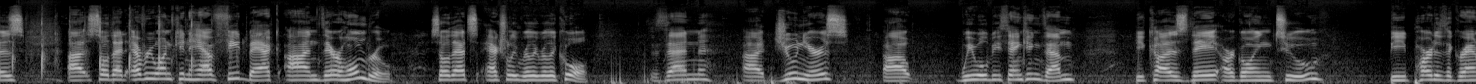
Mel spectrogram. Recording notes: We broadcasted Live from the DeVine Liquors Homebrew Competition this year.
